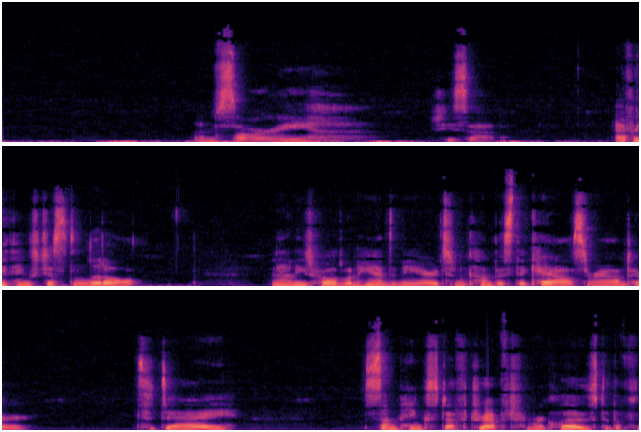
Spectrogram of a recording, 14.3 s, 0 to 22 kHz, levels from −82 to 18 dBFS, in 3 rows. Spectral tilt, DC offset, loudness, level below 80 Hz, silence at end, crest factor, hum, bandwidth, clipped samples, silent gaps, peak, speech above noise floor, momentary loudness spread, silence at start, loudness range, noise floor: -3.5 dB/octave; under 0.1%; -18 LUFS; -38 dBFS; 0 s; 20 dB; none; 18 kHz; under 0.1%; none; 0 dBFS; 43 dB; 15 LU; 0 s; 9 LU; -61 dBFS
